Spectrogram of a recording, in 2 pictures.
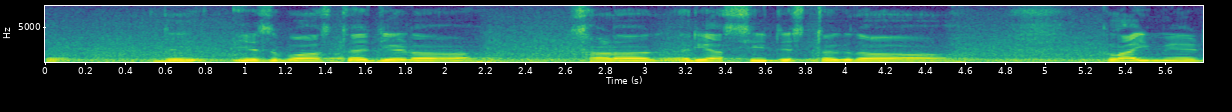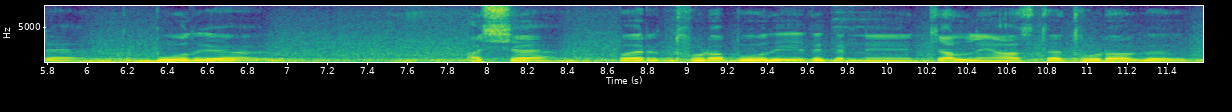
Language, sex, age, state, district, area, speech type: Dogri, male, 30-45, Jammu and Kashmir, Reasi, rural, spontaneous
